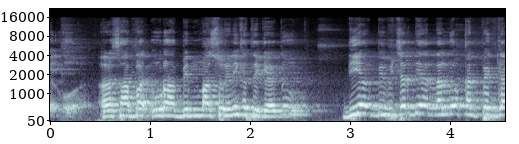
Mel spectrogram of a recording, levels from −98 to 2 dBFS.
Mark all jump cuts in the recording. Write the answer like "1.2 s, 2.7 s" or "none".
none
